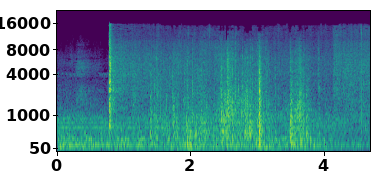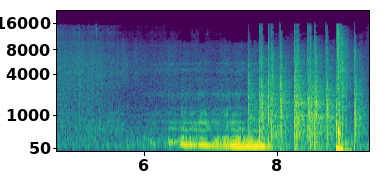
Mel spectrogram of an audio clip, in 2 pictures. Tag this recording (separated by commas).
lighting firecrackers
